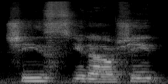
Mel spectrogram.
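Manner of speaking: high, gentle, breezy reassurance; sweet celebrity. Retold or imitated. Celebrity reassuring the apologizing staffer, high and breezy. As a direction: lightly voice a sweet, gracious star. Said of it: "And she's like".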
